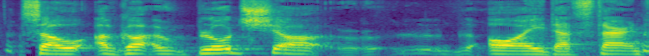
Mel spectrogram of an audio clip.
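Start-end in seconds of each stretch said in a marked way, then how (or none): none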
